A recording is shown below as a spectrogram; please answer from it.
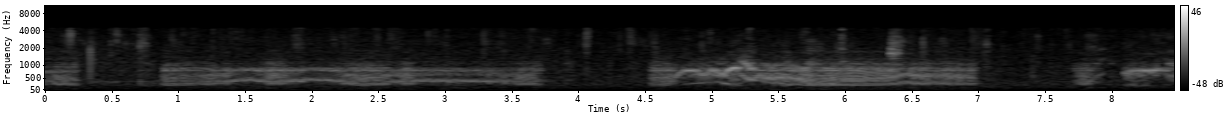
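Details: Feeding kittens, having begged for food, growl at one another while eating; loud, sustained, rough harmonic growls of around three seconds each, rising and falling slightly, with brief quiet gaps.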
